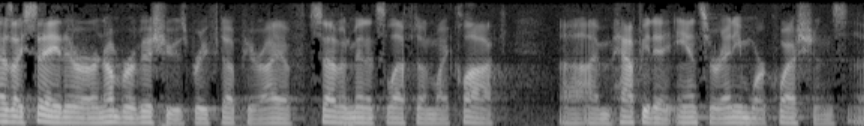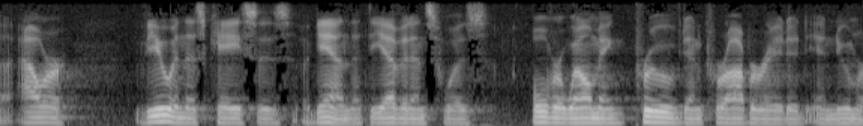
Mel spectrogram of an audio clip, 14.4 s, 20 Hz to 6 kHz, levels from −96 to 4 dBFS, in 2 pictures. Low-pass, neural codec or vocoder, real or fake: 5.4 kHz; none; real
